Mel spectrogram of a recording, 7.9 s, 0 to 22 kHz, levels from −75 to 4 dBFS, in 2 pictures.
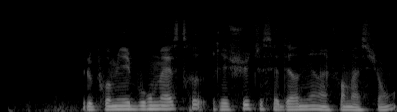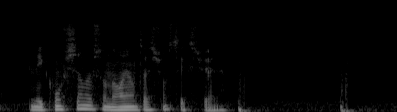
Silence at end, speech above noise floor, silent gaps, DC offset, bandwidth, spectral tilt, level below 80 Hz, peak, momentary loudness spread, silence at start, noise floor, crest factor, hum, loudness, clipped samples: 0.45 s; 31 dB; none; under 0.1%; 13.5 kHz; -7.5 dB/octave; -58 dBFS; -20 dBFS; 15 LU; 0.1 s; -67 dBFS; 16 dB; none; -37 LUFS; under 0.1%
